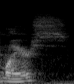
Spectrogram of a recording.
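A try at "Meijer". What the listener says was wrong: Nope. There's no S. There's no S. it's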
